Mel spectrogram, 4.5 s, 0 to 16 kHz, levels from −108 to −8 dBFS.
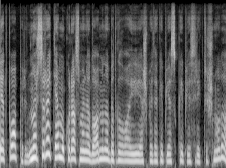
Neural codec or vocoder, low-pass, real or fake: none; 14.4 kHz; real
